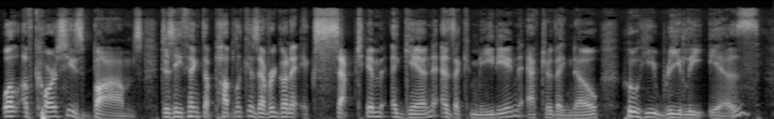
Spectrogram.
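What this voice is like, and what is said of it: Snide, offended character voice. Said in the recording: “gave it that voice ... that is the voice of offense ... I voiced the ... snidey kind of like, oh. ... That's my offended puppet”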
